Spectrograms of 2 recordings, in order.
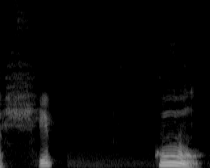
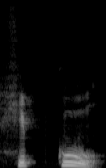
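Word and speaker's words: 십구: कहते हैं नौ को लेकिन जब हम इसको इकट्ठा पढ़ेंगे तो यह हो जाएगा शिप कु शिप कु ख के बाद कभी भी ख आ जाए तो ख काफ हो जाएगा ये आपने ज़हन में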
